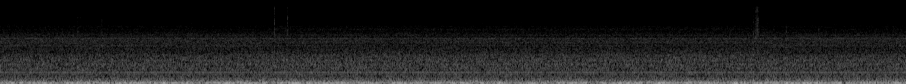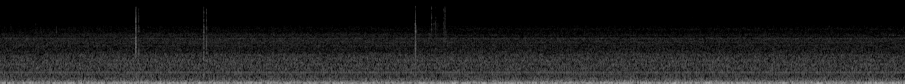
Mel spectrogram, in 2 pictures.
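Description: Steady background room noise: a low rumble with a faint constant hum, broken by a few faint clicks in the middle.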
